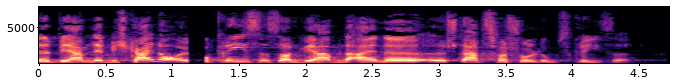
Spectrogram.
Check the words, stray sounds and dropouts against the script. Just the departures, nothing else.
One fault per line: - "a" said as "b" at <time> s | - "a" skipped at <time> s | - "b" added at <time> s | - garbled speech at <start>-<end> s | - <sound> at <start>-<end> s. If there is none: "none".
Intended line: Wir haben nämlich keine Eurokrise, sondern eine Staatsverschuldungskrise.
- dropout at 1.1-1.3 s
- "wir haben" added at 2.0 s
